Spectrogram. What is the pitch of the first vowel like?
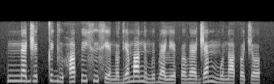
high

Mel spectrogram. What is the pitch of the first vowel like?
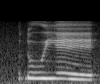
high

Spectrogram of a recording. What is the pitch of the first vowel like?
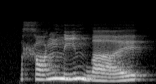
rising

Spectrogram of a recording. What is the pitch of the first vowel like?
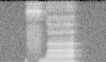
rising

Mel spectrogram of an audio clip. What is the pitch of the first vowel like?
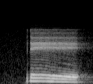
falling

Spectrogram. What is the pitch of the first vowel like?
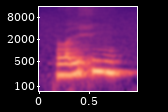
rising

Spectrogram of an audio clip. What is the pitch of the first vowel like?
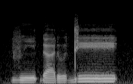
low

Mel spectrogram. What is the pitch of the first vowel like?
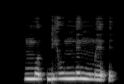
high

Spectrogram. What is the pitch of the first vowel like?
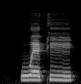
low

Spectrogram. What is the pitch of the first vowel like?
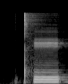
high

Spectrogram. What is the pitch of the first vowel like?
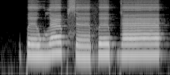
low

